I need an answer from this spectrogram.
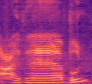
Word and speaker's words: عذاب: عذاب عظیم. اب آپ نے دیکھا یہاں پہ بھی ذال ہے اور یہاں پہ زوا ہے، لیکن ان دونوں کا ساؤنڈ جو ہے ایک دوسرے سے مختلف ہے.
